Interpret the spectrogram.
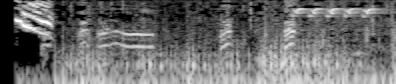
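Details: Alexandrine parakeet talking, natural sound: one loud harsh raspy squawk opens, followed by quieter thin whistled tones, a short wavering note and soft chatter against low background rumble.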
